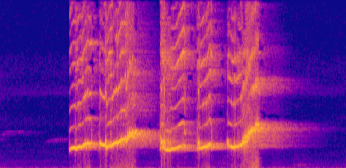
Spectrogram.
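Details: Five loud slurred whistles from a young orange-headed thrush from the forest, rising and falling in pitch, the last one sweeping upward, in a quiet setting.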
